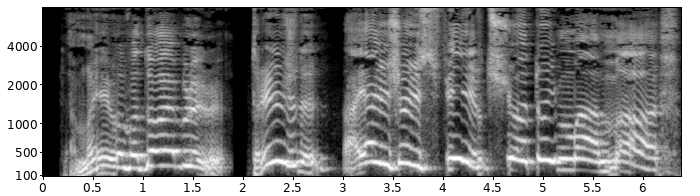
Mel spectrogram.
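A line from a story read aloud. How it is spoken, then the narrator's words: Gnome exhaling. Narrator (Russian): выдохнул гном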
